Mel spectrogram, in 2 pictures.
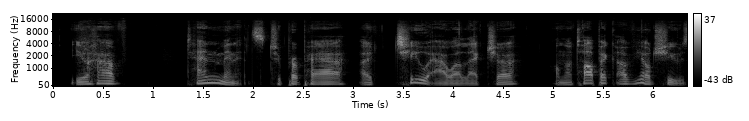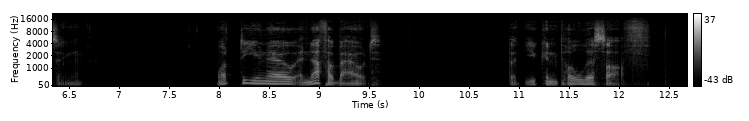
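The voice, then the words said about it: Put-on accent. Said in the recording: “stop doing that accent”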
